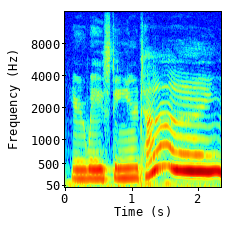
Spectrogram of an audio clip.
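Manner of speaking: taunting. Acted. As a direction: drag out the words to rub it in. Leaves taunting Leaf.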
